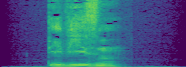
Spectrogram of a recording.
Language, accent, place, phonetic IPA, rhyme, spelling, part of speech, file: German, Germany, Berlin, [deˈviːzn̩], -iːzn̩, Devisen, noun, De-Devisen.ogg
- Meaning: plural of Devise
